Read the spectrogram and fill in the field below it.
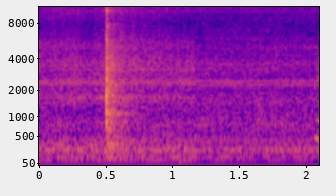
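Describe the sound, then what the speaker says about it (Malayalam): Banana pieces frying in a pan until browned, a faint steady sizzle with one sharp stir or scrape near the start, no talking. "ബ്രൗൺ കളർ ആവുന്നവരെ വാട്ടി കൊടുക്കുക"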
